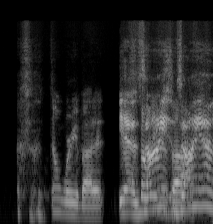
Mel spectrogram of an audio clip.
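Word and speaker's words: Scion: worry about it yeah zion is spelled s-c-i-o-n which is really weird it should be like zio and so yeah totally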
